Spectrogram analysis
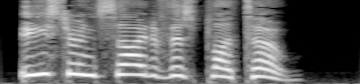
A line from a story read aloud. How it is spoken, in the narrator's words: the messenger said, panting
